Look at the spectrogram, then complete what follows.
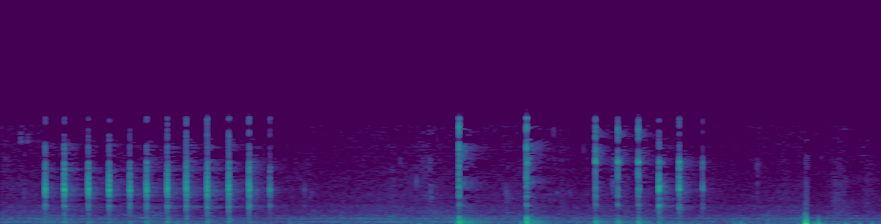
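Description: Metal spoon clinking against a glass as it stirs coffee and ricotta cream: a quick run of about seven clinks a second, then a few louder single taps and another short run. A dull thump near the end.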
